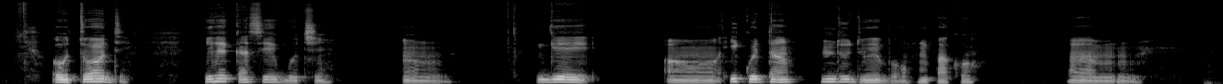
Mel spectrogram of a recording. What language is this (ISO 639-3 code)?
ibo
